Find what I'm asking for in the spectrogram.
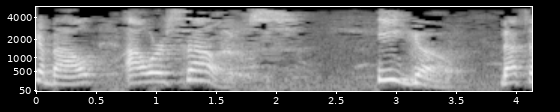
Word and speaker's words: ego: It's pronounced ego in Greek.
